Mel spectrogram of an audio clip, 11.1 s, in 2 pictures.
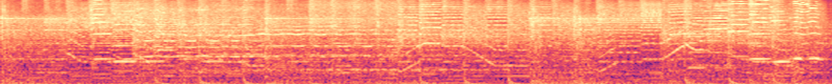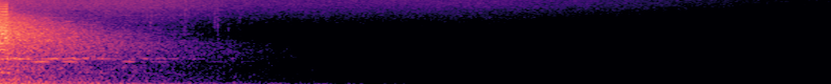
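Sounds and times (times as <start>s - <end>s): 
music track at 136 BPM: 0.0s - 6.5s.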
